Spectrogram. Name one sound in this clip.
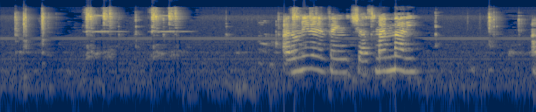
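A short game chime sounds as coins are collected.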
